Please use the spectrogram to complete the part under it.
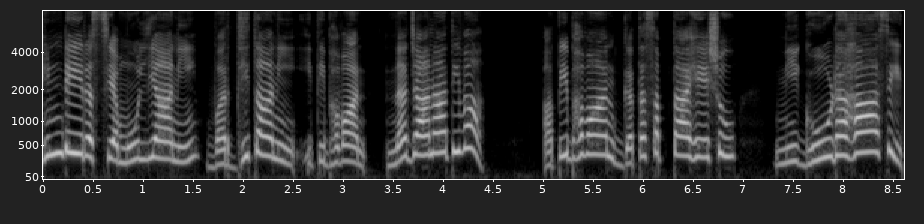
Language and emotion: Sanskrit, disgusted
